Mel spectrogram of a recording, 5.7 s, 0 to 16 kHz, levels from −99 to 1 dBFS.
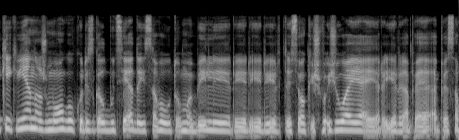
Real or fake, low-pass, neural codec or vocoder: real; 10.8 kHz; none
